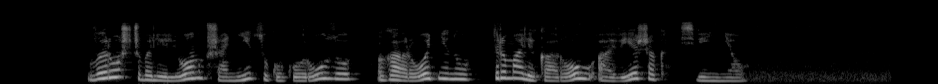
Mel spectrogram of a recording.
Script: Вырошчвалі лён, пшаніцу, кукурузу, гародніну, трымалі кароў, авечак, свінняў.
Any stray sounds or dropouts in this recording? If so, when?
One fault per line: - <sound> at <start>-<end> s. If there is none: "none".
none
